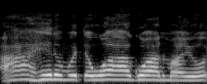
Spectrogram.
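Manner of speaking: put-on speaking with a Jamaican patois accent. Speaker showing how he talks around his Jamaican friends, in Jamaican patois. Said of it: "like that got the the patois".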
